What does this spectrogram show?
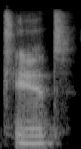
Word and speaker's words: Kant: me of i think it was kant or kant however people pronounce it i pronounce it can't he sort of introduced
